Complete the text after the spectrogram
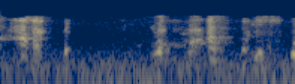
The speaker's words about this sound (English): Lordy mercy, I started to laugh and I ended up coughing. Excuse me.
